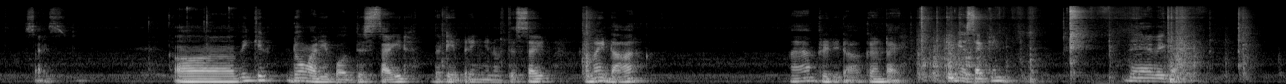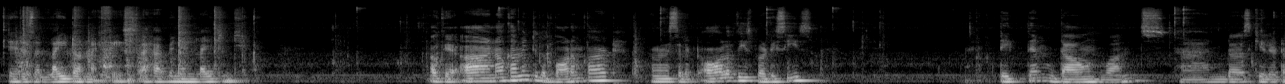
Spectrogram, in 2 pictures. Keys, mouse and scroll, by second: 1.6 scroll up 2, 1.9-2.6 shift+middle drag, 2.6-5.7 scroll up 2, 15.4 KP_1, 16.0-16.5 scroll up 2, 16.5-17.2 shift+middle drag, 17.2 Tab, 17.4-17.9 scroll up 1, 17.9 shift+middle click, 18.4 alt+z, 19.5 click, 20.9-21.2 scroll up 2, 21.2-22.7 shift+middle drag, 22.7 e.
